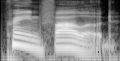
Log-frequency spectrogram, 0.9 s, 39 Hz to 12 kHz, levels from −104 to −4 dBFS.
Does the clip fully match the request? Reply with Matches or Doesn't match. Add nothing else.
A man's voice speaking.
Matches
